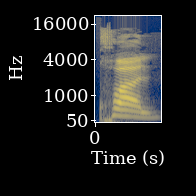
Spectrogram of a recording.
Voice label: "qwal", Archi

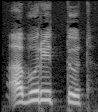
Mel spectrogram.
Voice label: "aburittut", Archi

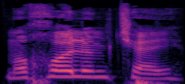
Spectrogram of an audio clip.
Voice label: "moxol", Archi

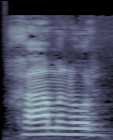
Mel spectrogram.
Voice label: "xamnur", Archi

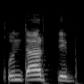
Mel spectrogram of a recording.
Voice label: "qiuntarttib", Archi

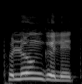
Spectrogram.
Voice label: "pulungi", Archi

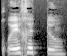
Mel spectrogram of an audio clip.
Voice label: "qiwixi", Archi

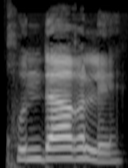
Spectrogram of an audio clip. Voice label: "qundar", Archi

